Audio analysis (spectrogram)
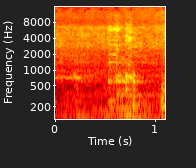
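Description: Fish stirred in a frying pan, a close, steady sizzle of hot oil with a short scrape of the stirring utensil partway through, with no voices.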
